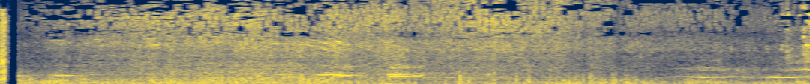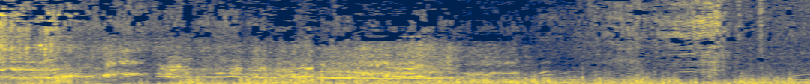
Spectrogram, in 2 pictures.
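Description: An SUV driven hard over loose desert dirt: engine running under load with tyres skidding and sliding, a steady rough noise throughout. Faint wavering whines come and go above it.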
